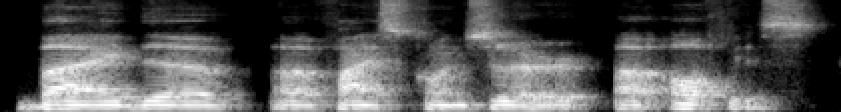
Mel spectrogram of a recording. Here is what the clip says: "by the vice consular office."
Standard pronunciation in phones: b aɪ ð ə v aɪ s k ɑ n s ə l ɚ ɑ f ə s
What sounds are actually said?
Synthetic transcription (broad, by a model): b aɪ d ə f aɪ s k ɑ n s ə l ɚ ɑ f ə s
